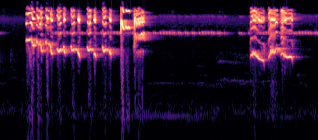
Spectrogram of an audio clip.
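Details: Lure song of a male orange-headed thrush, meant to set silent thrushes singing: a rapid series of slurred, descending whistled notes with sharp clicks, then a shorter warbled phrase near the end.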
